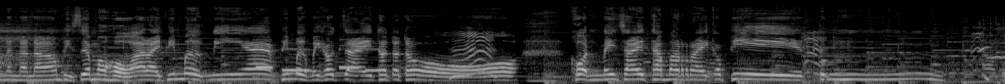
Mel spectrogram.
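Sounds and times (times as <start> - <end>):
background music: 0.0 - 10.0
cartoon character vocal cry: 4.5 - 5.1.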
